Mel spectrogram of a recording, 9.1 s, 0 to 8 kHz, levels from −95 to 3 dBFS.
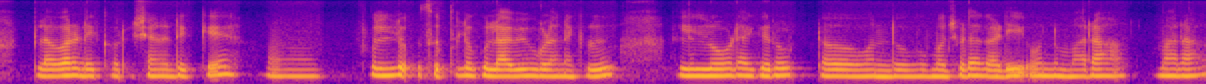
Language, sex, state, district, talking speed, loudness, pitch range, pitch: Kannada, female, Karnataka, Dharwad, 95 wpm, -17 LUFS, 195-210 Hz, 200 Hz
